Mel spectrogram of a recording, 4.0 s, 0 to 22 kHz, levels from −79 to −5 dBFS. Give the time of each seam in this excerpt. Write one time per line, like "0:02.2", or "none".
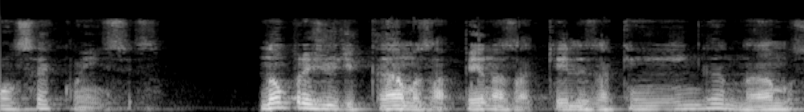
none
